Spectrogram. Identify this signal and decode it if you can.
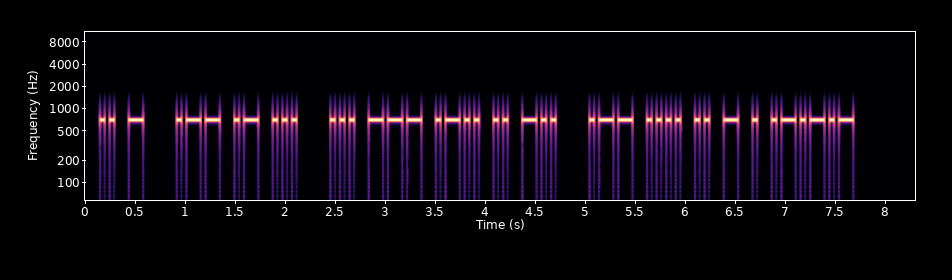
Morse code, heard as a keyed tone, about 25 wpm, 700 Hz. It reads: IT WAS SOLID WHITE.
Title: Sentences from Top 1500 Words 25wpm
